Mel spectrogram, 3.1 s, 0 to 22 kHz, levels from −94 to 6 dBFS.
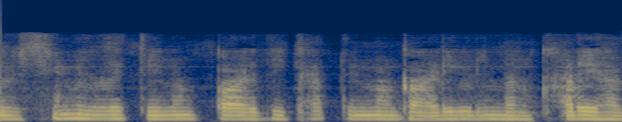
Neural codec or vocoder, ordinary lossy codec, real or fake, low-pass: codec, 24 kHz, 1 kbps, SNAC; MP3, 48 kbps; fake; 7.2 kHz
